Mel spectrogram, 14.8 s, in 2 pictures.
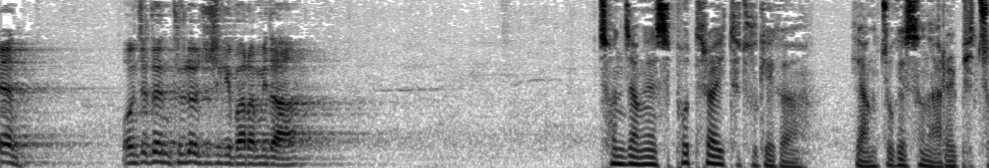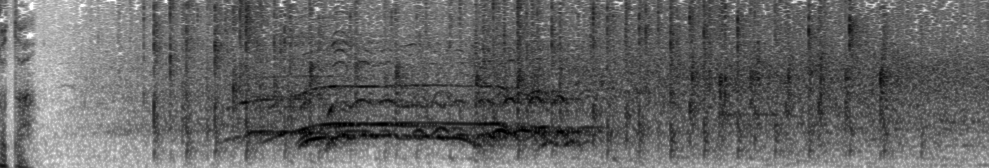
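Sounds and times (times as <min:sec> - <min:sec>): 
speech: 0:00.0 - 0:02.4, 0:04.5 - 0:07.8
audience applause: 0:07.9 - 0:14.8.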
